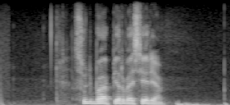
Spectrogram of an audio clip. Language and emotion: Russian, neutral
